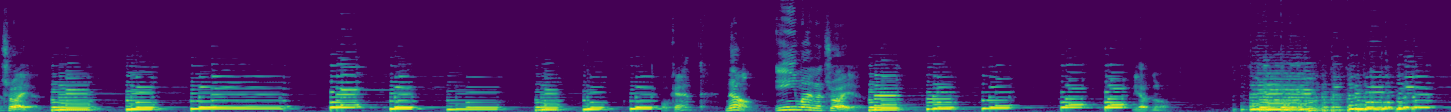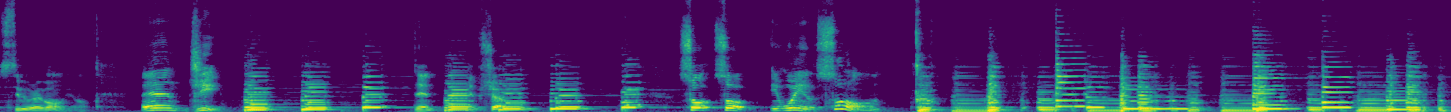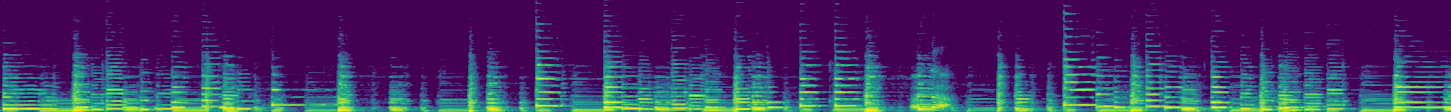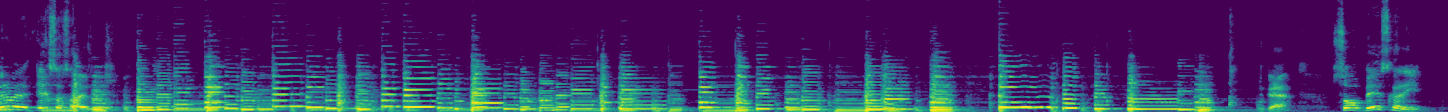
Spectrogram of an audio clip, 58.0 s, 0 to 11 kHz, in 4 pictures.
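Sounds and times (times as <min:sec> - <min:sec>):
clean electric guitar solo: 0:00.0 - 0:14.6, 0:16.4 - 0:22.2, 0:23.6 - 0:56.2
looped guitar chord backing: 0:00.0 - 0:56.7.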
